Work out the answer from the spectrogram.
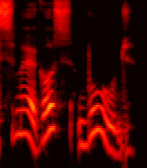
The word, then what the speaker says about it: smörgåsbord: Okay, so it's I'm going to correct your spelling, your pronunciation. It's a smörgåsbord. Smörgåsbord. Smorgasbord.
